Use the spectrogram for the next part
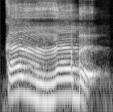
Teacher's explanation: با پر آپ نے جزم کی حالت میں قلقلہ بھی ادا کرنا ہے، جب وقف کریں گے تو با ساکن ہو جائے گا اور با ساکنہ پر آپ نے قلقلہ ادا کرنا ہے، یعنی اسے پلٹتی ہوئی آواز کے ساتھ ادا کیا جائے گا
